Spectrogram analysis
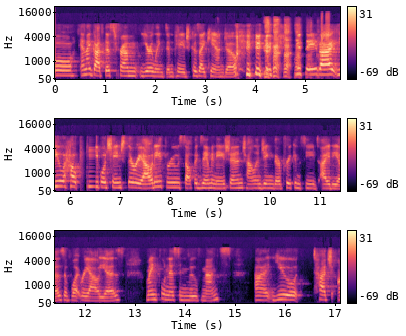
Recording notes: I had the pleasure of having a Zoom interview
